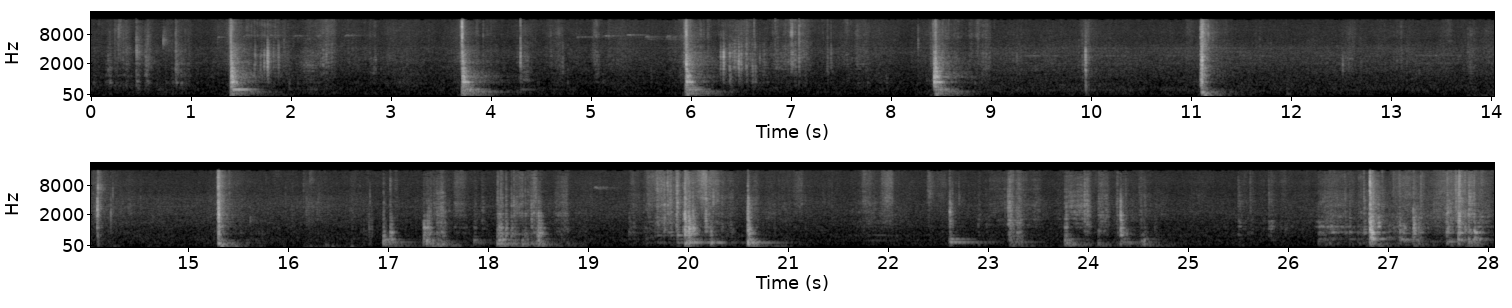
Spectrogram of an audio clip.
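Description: Green bamboo poles knocking against each other and against the bamboo frame as they are handled and set into a wall. The knocks come singly every two or three seconds at first, then in quicker clusters during the second half.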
